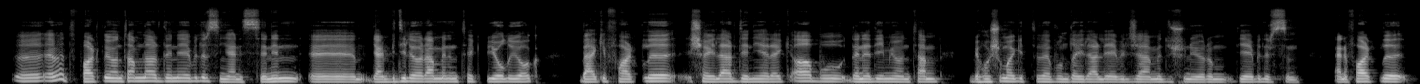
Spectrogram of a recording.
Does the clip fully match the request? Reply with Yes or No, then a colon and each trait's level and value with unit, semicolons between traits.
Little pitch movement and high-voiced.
No: narrow, 2.2 semitones; low, 130 Hz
